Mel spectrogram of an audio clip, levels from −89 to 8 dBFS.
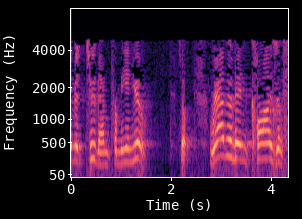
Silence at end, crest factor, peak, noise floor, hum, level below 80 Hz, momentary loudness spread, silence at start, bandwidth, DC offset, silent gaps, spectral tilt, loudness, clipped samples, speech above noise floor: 0 s; 14 dB; 0 dBFS; -50 dBFS; none; -52 dBFS; 8 LU; 0 s; 5 kHz; under 0.1%; none; -10 dB/octave; -14 LUFS; under 0.1%; 36 dB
